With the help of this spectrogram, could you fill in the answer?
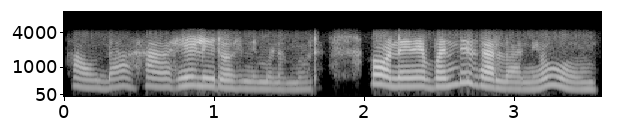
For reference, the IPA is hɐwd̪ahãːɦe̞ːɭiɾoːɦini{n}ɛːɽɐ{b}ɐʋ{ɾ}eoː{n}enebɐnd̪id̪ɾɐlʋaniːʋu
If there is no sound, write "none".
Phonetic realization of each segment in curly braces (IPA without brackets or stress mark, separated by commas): m, m, ɾ, n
